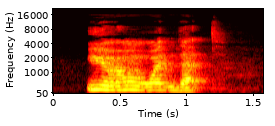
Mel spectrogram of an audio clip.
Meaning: of the Wendat, their language, and their culture
- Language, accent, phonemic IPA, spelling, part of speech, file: French, Canada, /y.ʁɔ̃.wɛn.dat/, huron-wendat, adjective, LL-Q150 (fra)-huron-wendat.wav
